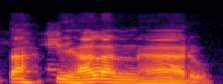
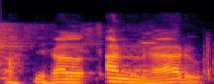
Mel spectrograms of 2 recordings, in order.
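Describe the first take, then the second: First: The article joins the previous word without a glottal start. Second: The article starts separately with its own vowel. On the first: The speaker calls it right. "kalau tidak ada hamzahnya bisa dibaca" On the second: The speaker calls it wrong.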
